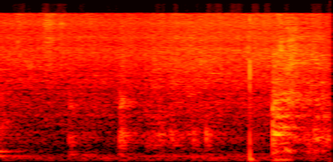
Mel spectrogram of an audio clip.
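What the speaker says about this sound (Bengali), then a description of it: "লবণ চিনি দেওয়ার পর পেঁয়াজ রসুন আদা বাটা পেস্টটাকে একটু নাড়িয়ে নিচ্ছি, মানে একটু ভেজে নিচ্ছি।" Onion, garlic and ginger paste with salt and sugar stirred and fried in a pan for a prawn coconut curry, a soft steady sizzle with a few scattered scrapes and clinks of the spoon, close by.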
